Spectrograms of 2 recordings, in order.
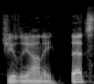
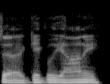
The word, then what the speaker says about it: Giuliani: Giuliani. That's the right way to say it. Yeah. He told me once upon a time that you can say it anyway. There's an Americanized Gigliani.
